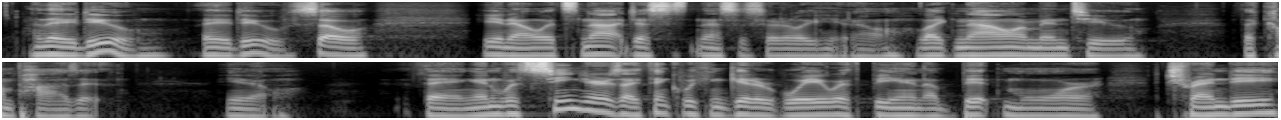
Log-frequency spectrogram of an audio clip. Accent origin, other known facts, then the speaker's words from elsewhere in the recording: Green Bay, Wisconsin, United States; I am from Green Bay, Wisconsin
